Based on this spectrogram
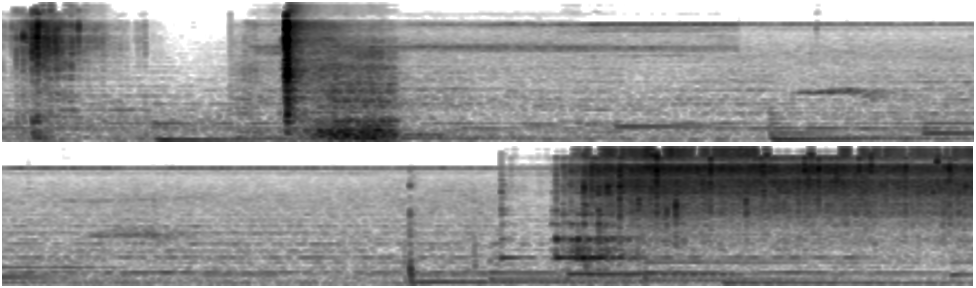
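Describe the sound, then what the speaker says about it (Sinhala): Chopped onions fry in a pan for a potato taco filling. A soft, steady sizzle continues throughout, broken by a few stirring clatters and a sharp knock, close and fairly quiet, with no talking. "කපාගත්ත ලුණු ටික අපි මේ විදිහට ටිකක් වෙලා බැද ගන්නවා"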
